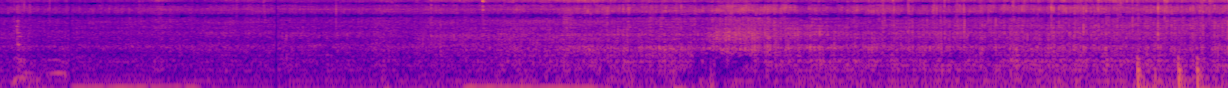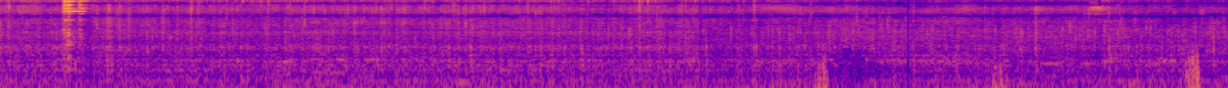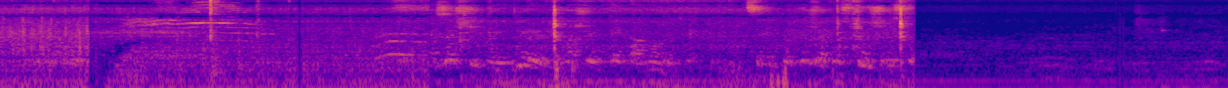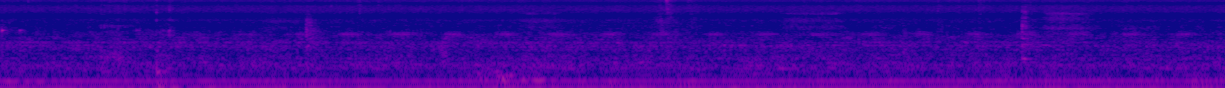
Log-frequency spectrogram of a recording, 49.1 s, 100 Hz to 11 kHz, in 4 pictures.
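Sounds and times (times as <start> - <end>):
food bubbling and sizzling in a pot: 0.0 - 33.8.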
